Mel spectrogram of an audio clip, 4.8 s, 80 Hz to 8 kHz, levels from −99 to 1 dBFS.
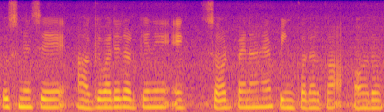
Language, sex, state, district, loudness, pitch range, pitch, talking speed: Hindi, female, Maharashtra, Gondia, -15 LUFS, 195-215 Hz, 205 Hz, 175 wpm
